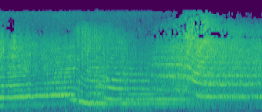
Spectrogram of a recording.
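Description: A racing car engine roars by, its pitch dropping.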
